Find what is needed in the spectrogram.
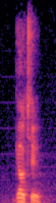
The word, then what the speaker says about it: Goto: Goto. – I don't know why I'm doing that. Goto.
